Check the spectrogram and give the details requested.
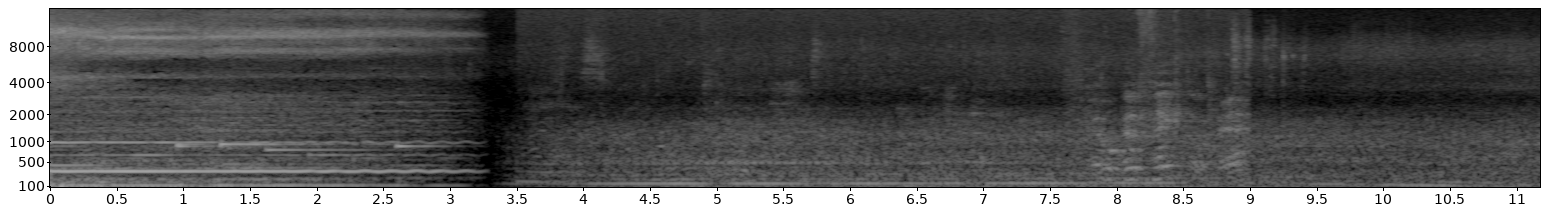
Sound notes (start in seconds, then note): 3.5 distant street noise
